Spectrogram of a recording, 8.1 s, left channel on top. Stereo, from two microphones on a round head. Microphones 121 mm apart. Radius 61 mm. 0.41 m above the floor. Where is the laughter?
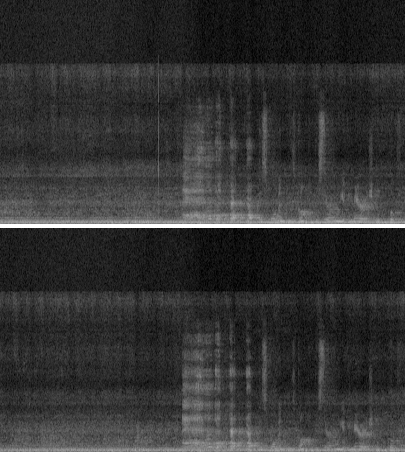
55° right (ahead or behind), 6 m.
